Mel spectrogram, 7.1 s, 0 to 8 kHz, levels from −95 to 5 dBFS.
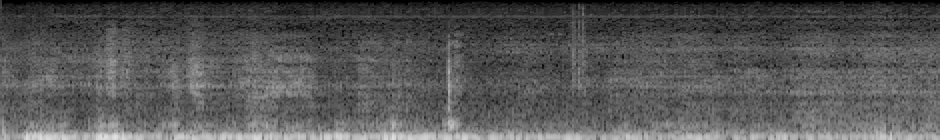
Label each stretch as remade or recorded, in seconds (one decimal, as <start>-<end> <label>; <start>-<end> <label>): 0.0-2.9 remade; 2.9-4.8 recorded; 4.8-5.7 remade; 5.7-6.2 recorded; 6.2-7.1 remade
